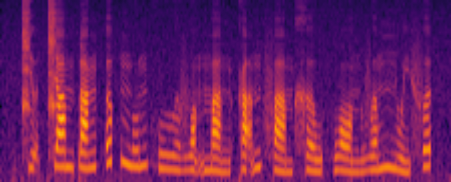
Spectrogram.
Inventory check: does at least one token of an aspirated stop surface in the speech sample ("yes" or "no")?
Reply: no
